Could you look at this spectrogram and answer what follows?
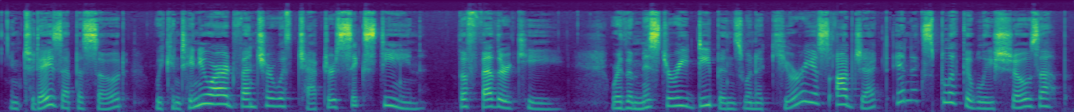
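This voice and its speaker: A woman's voice: fairly high pitch, darkish tone. A woman hosting and narrating a scripted story, reading a book aloud.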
